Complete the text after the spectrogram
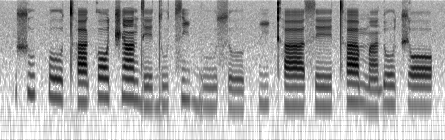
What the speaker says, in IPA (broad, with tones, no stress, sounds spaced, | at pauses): ʃ u˦ k͡p o˦˨ tʰ a˦ k ɔ˦ t͡ʃ ã˦ d e˨ d u˨ t͡s i˦ b uː˨ s ʊ˨ | p iː˨ kʰ aː˨ s eː˨ tʰ a˦ m ã˨ ɗ o˦ t͡ʃ ɔ˦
